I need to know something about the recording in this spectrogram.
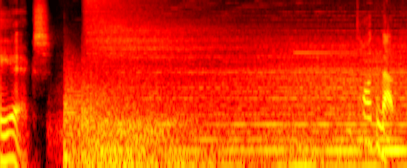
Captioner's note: soft music; wind whooshing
